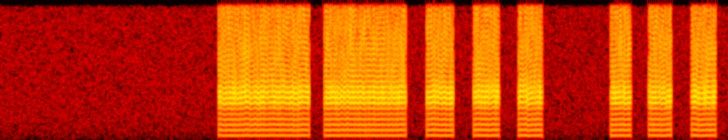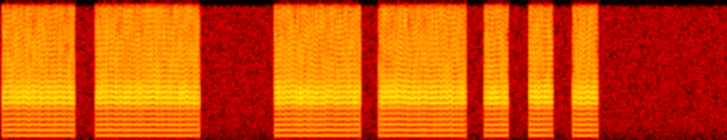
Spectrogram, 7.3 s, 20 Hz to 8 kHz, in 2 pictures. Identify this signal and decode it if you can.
Morse code, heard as a buzzer, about 11 wpm. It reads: 737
